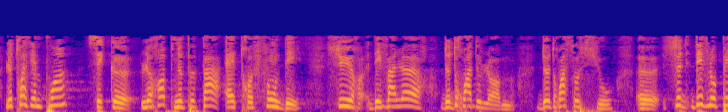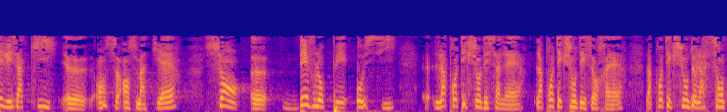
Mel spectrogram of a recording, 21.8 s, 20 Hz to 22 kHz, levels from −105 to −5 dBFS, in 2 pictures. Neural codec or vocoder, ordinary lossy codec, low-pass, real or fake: none; MP3, 24 kbps; 7.2 kHz; real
